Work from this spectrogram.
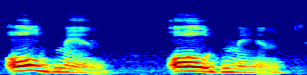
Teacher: Na verdade, ele soa como se o D não existisse, né? A gente não fala old man, old man. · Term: elisão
